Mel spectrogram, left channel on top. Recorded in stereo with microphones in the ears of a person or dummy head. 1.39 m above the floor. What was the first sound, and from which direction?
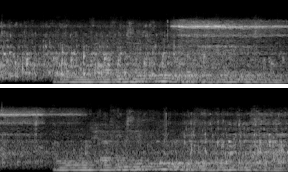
A man speaking, 20° right (ahead or behind).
